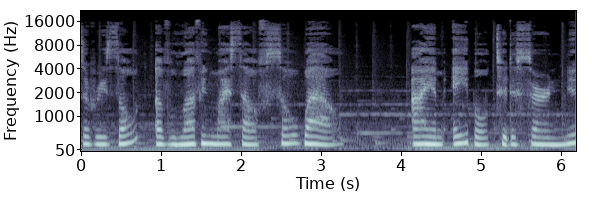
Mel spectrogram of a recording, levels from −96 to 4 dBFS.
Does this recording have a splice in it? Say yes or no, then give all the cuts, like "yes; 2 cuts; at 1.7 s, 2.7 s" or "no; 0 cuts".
no; 0 cuts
